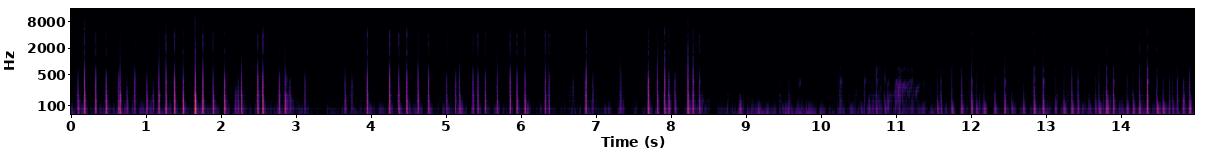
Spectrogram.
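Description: A round green plastic aloe vera gel tub with a lid, held in both hands, is tapped and scratched on its side and lid with long nails. Quick, dry, quiet clicks and taps come in rapid bursts, with a softer stretch of scratchy rustling in the middle before the tapping picks up again.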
